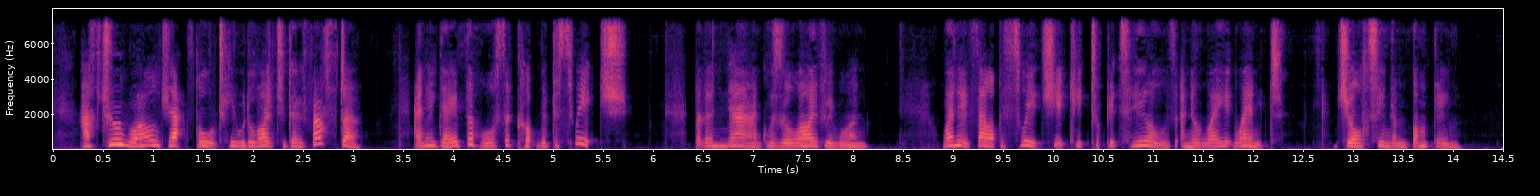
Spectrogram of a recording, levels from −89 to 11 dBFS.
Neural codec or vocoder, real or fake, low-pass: codec, 16 kHz in and 24 kHz out, 0.6 kbps, FireRedTTS-2 codec; fake; 7.2 kHz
